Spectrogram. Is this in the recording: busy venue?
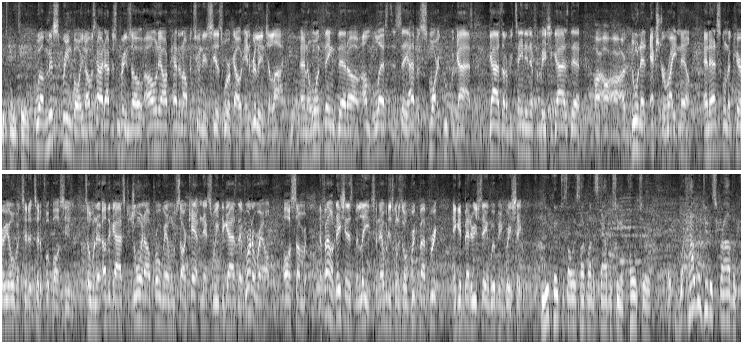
yes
